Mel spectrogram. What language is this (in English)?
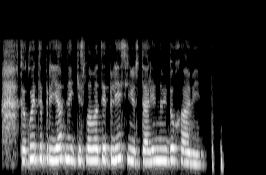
Russian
